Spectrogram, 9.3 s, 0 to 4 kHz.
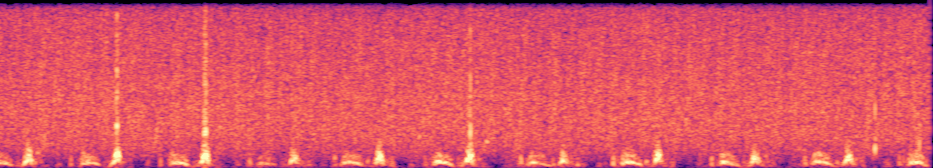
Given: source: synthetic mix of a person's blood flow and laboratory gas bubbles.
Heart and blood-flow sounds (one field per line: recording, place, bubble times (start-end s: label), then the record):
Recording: Doppler ultrasound of blood flow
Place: precordium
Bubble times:
8.76-8.83 s: bubbles
9.17-9.28 s: bubbles
From the record:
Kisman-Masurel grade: 111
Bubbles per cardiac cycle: 1 to 2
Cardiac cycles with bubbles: 1 to 10%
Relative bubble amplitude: barely perceptible (0.100 to 0.250)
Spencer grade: 1 (occasional bubble signal discernible with the cardiac motion signal, with majority of cardiac periods free of bubbles)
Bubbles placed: only in the low amplitude regions of the cardiac cycle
